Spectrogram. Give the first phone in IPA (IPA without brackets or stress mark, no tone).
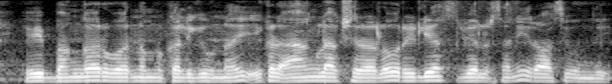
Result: ʋ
